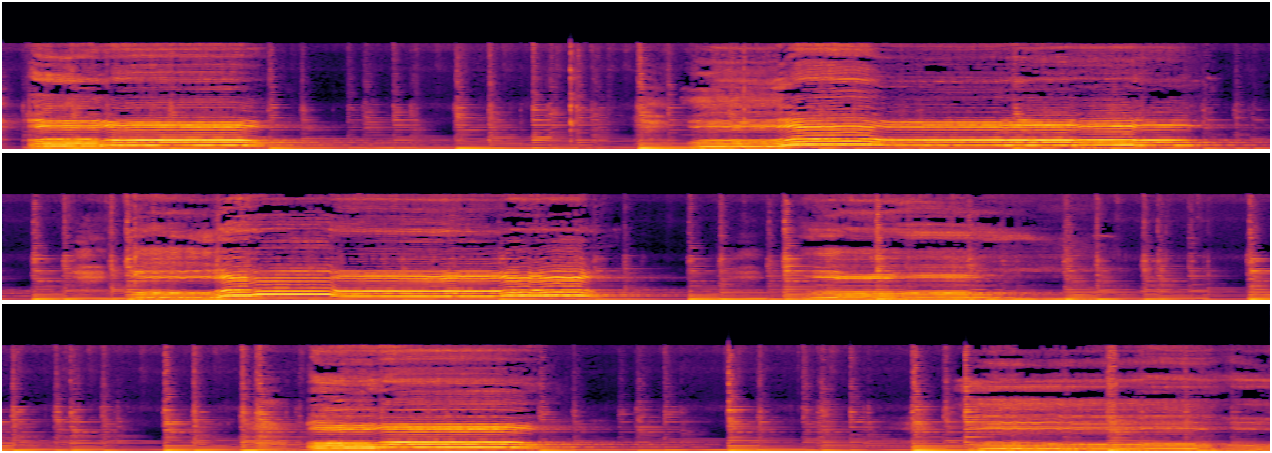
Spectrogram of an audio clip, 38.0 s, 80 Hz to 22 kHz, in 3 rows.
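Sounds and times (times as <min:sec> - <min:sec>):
woman singing wordless notes: 0:00.0 - 0:03.6, 0:06.5 - 0:19.4, 0:20.3 - 0:24.0, 0:28.2 - 0:32.0, 0:34.8 - 0:38.0
plucked acoustic guitar: 0:00.0 - 0:36.9.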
